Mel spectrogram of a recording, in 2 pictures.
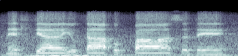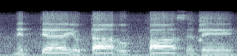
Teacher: I'm simply just stopping on that P and going again. · Term: double P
